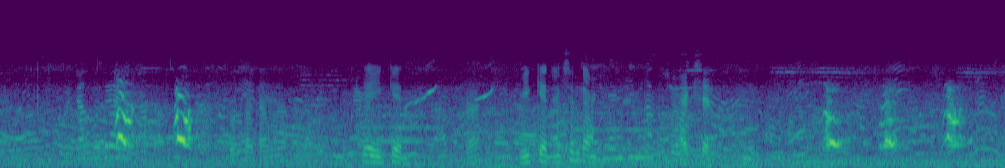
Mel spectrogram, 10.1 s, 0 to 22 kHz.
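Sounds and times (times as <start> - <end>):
dog barking: 1.2 - 2.0, 8.2 - 9.8.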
